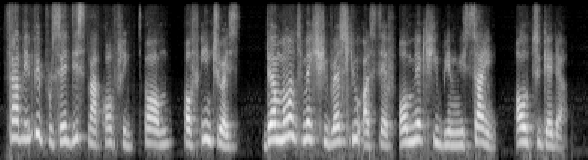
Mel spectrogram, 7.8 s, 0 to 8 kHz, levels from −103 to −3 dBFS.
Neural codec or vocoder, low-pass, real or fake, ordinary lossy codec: codec, 16 kHz in and 24 kHz out, 0.8 kbps, FocalCodec, streaming, 65536 codes; 7.2 kHz; fake; none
